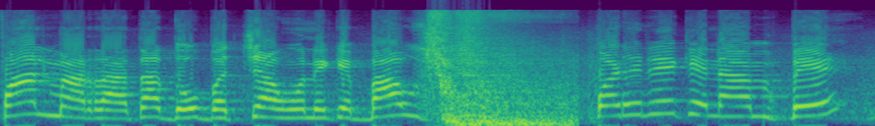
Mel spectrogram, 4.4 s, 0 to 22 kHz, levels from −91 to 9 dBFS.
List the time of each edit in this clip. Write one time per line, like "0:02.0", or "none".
0:02.3

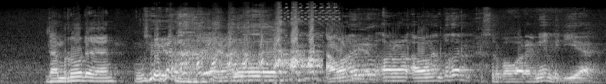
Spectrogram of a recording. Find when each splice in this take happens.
0:03.2

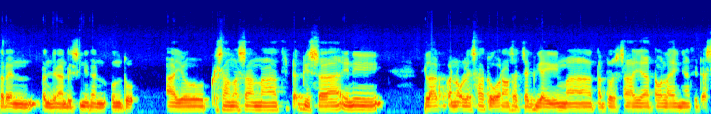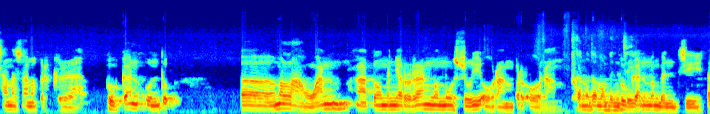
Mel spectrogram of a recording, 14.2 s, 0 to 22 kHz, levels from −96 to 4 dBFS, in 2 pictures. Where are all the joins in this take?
none

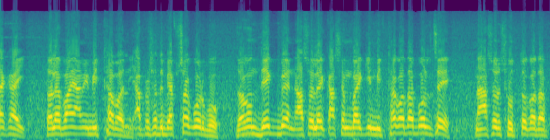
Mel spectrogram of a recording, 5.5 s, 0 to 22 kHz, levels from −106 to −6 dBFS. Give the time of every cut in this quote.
0:01.4

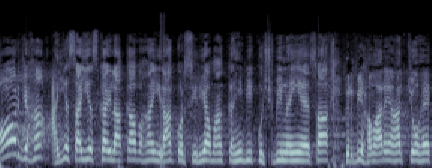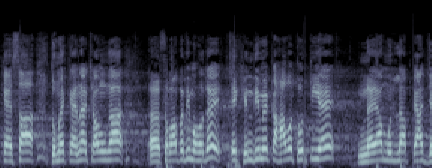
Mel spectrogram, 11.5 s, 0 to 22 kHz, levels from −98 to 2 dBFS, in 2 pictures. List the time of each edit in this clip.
none

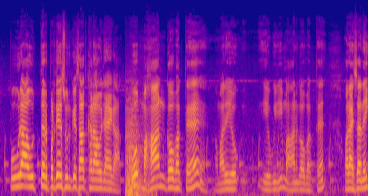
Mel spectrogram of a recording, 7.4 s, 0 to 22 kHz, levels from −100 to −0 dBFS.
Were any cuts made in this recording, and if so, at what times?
0:02.4

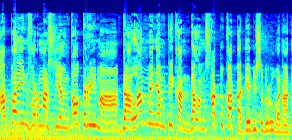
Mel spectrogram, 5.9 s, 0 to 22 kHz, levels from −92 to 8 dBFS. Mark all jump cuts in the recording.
none

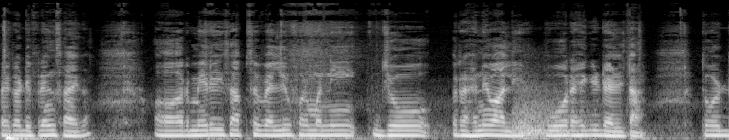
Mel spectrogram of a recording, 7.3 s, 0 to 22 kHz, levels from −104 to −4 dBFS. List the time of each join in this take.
none

